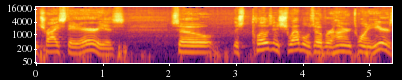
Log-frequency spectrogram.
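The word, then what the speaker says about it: Schwebel's: And Schwebles rhymes with pebbles.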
